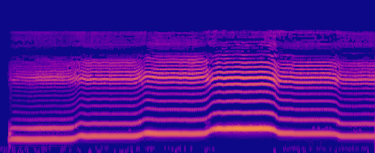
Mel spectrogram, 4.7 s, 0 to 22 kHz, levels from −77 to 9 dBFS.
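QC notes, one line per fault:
Throughout, Vorbis compression, heavy: the music has nothing above 10.6 kHz, and its upper range sounds hissy and grainy, with roughened tones and blurred attacks. This is likely a low-quality Vorbis encode near 25 kbps, quantising treble so coarsely that detail becomes noise.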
